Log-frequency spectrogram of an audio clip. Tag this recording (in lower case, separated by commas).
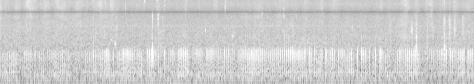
inside a small room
